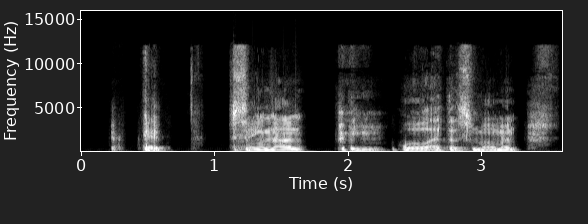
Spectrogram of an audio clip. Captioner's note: clears throat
